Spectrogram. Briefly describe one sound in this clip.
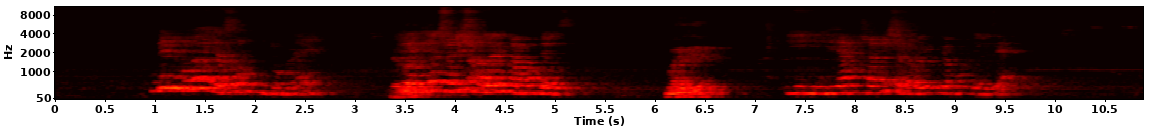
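A man speaks to a class.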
